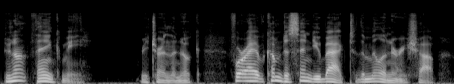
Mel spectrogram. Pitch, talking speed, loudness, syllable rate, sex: 115 Hz, 250 wpm, -19 LUFS, 6.4 syllables/s, male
